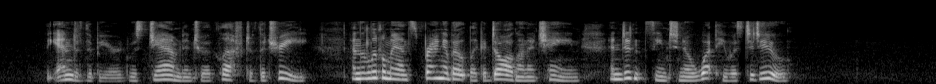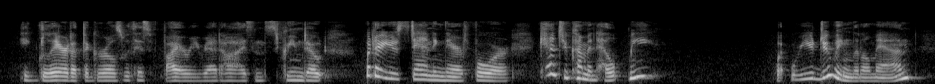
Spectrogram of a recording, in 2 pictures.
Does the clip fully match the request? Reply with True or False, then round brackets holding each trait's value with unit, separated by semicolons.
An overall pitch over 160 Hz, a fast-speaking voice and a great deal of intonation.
True (190 Hz; 210 wpm; 5.9 semitones)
